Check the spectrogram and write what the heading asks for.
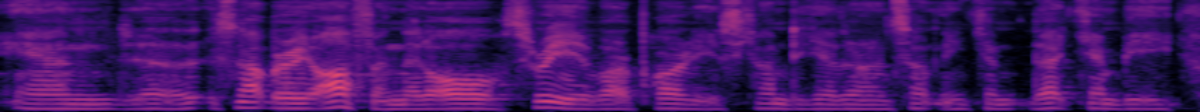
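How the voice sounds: His male voice carries a dark, mellow tone.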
